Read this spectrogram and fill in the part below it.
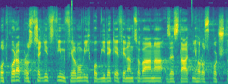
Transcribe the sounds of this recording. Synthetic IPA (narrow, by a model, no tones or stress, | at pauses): po̞t̪po̞ɾapɾo̞st̪r̥ɛdɲɪt͡st̪viːmfɪlmo̞viːxpo̞biːdɛkjɛfɪnant͡so̞vaːnazɛst̪aːt̪ɲiːɦo̞ɾo̞spo̞t͡ʃt̪u̥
